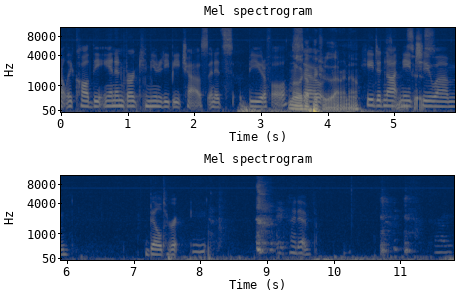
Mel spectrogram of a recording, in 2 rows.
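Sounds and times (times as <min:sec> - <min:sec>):
speech: 0:00.0 - 0:06.1, 0:07.2 - 0:08.3, 0:09.4 - 0:09.8
coughs: 0:08.8 - 0:09.3, 0:10.7 - 0:11.4.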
